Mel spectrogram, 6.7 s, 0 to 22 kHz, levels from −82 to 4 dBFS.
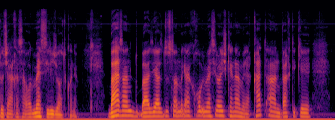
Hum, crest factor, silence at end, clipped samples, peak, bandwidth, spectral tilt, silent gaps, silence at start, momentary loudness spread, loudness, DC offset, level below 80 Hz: none; 22 dB; 0.15 s; under 0.1%; -2 dBFS; 16 kHz; -5.5 dB/octave; none; 0 s; 16 LU; -25 LUFS; 3%; -56 dBFS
